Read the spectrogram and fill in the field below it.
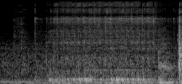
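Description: A sewing machine runs a short, steady line of stitches through the fabric lining of a makeup bag pocket, a close mechanical whir that stops near the end.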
